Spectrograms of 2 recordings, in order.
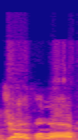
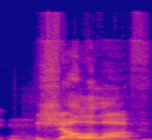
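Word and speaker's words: Jalolov: Wasn't it Jovalov or Javalov? Jalalov. It's pronounced Ja. Like the J. Jalalov.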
